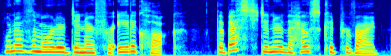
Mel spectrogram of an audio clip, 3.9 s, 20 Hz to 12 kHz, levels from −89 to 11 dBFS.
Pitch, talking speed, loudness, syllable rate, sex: 270 Hz, 230 wpm, -16 LUFS, 6.9 syllables/s, female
